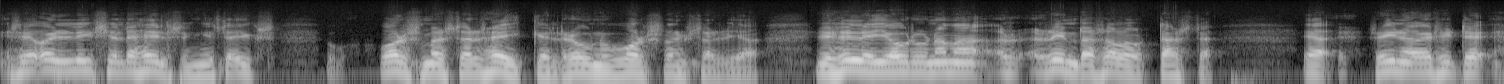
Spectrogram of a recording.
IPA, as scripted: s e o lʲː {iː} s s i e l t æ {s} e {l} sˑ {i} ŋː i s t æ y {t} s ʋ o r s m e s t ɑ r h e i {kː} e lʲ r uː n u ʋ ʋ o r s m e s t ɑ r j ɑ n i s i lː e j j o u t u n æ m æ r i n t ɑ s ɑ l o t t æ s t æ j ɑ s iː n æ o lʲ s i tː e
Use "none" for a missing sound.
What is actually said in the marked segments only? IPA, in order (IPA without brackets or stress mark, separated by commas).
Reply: iː, h, l, i, k, kː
